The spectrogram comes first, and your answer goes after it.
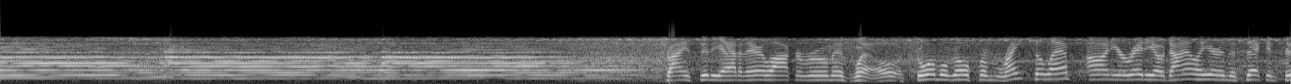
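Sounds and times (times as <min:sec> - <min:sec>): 
hockey arena goal horn blaring: 0:00.0 - 0:06.5
speech: 0:06.6 - 0:12.9.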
